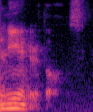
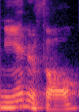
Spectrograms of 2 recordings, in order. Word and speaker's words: Neanderthal: Now, the name Neanderthal, sometimes pronounced Neanderthal, I tend to prefer the former, comes from the Neanderthal Valley in North Rhine-Westphalia in Germany.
